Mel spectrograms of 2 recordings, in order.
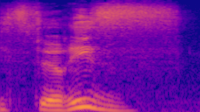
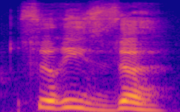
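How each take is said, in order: First: The final e is silent. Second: The final e is pronounced as a vowel. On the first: The speaker calls it right. "je dis cerise" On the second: The speaker calls it wrong. "je ne dis pas cerise"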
